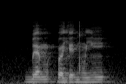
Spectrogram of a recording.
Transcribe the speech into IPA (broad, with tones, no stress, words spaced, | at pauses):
ɡ͡bɛ˧mə˧k͡pə˨ je˧dũ˨jĩ˧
